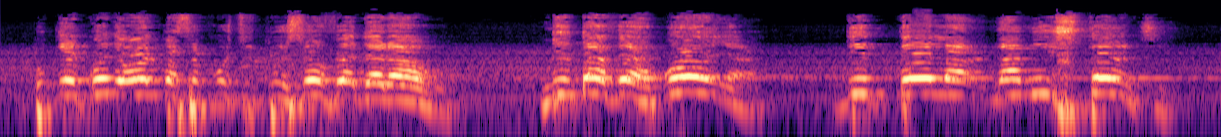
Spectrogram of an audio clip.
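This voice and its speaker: A man's extremely high-pitched voice with very wide pitch swings at a moderate pace, over noticeable background noise. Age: 70s. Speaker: police union member speaking at assembly. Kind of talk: assembly speech. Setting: union assembly. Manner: fiery, impassioned.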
